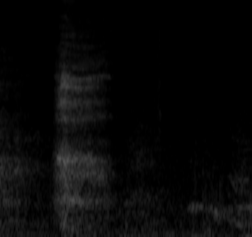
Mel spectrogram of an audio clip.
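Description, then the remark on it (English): A person yawns once: a long, breathy, rising intake of air, then quieter breathing and faint rustling. No one speaks. “Or if you're starting to get tired and you want to stay awake and you yawn, I said it, everyone's got to do it now.”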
